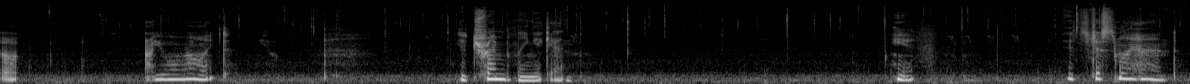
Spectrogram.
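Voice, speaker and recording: A woman playing a gentle, protective creature bookkeeper in a soft-spoken ASMR roleplay, hushed, soothing and a little hesitant. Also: a little high, slight background noise. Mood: apologetic, tender.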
